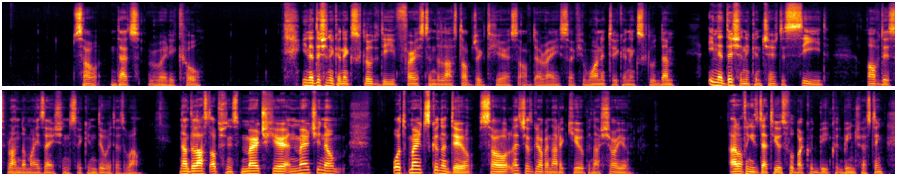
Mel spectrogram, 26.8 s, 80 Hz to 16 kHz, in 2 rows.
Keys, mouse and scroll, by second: 1.5-4.7 middle drag, 5.8 click, 6.1 click, 6.9 click, 7.3 click, 8.0 click, 8.4 click, 11.1-13.1 drag, 13.9-14.9 middle drag, 16.0-18.1 scroll up 1, 18.1 a, 18.3 x, 18.4 click, 19.9 shift+a, 22.1 click, 22.5-22.8 middle drag, 23.1-23.6 shift+middle drag, 24.0 shift+middle drag, 24.4 shift+middle drag, 25.0 shift+middle drag, 25.8-26.1 shift+middle drag.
